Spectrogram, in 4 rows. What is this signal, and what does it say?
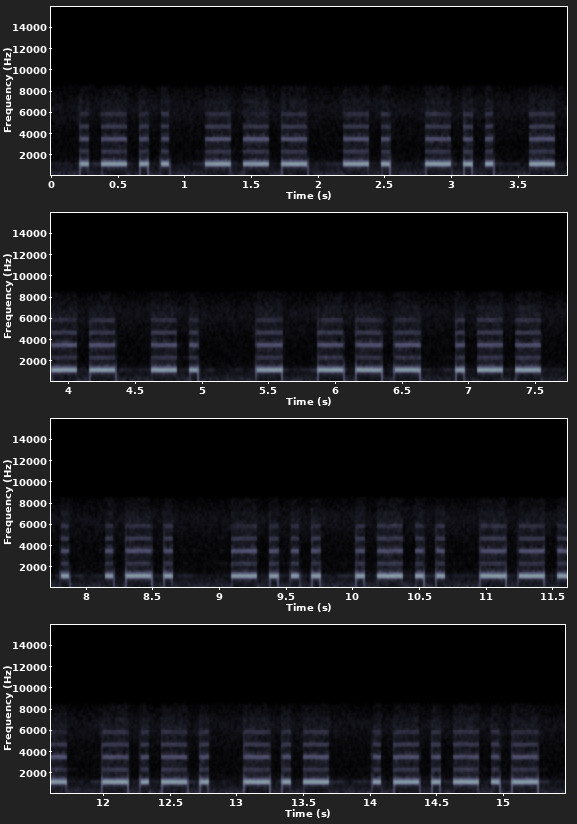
Morse code, heard as a keyed tone, about 15 wpm, 1170 Hz. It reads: LONDON TOWER BLOCK.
